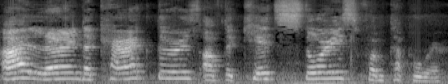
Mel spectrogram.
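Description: A middle-aged woman hosting a live cooking demonstration in her home kitchen, talking to viewers in a chatty, excitable way. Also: high voice, takes it slowly, far from the mic, slight background noise, low-quality recording. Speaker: host selling kitchenware. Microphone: camera across the counter.

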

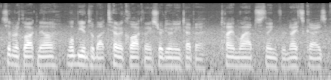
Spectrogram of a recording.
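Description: A man's voice: fairly low pitch, level tone, fast talker. A man in his thirties with an American accent, chatting casually and rambling to camera as an outdoor vlogger. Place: outdoors in mountain wilderness. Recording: outdoor ambient noise, wind.

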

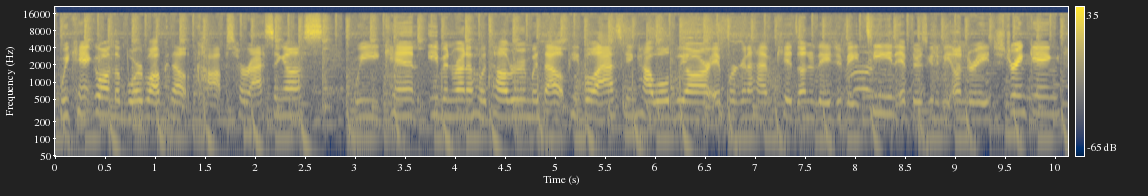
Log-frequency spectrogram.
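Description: Woman in her twenties, high flat voice, emphatic, handheld mic on a boardwalk, loud music behind. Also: a little fast, few pauses. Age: 20s. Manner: complaining, emphatic. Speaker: interviewee. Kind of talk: street interview. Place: outdoors on a busy boardwalk. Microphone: handheld mic held by interviewer.

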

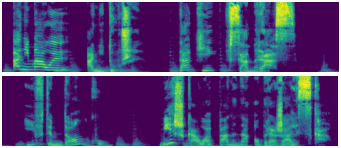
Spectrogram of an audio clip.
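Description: A woman reading a children's audiobook in an expressive, sing-song storytelling manner. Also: low-pitched, slow pace, pauses often, soft background music.

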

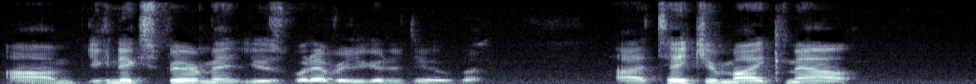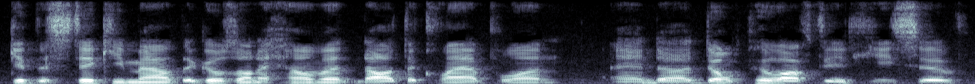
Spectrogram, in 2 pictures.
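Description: A man's voice: mid-range voice, fairly even intonation, normal speed. A man giving a casual, folksy how-to voice-over in an informal, self-deprecating way. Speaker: DIY tutorial host.

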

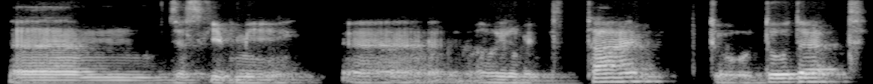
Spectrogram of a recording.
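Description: A man in his forties with a Portuguese accent, giving an informal online lecture in a halting, hesitant way. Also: lowish voice, steady tone, vocal fry, warm tone. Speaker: guest lecturer, architect. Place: indoors on a video call, roomy sound. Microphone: video call at desk distance. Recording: roomy, echoing video-call sound.

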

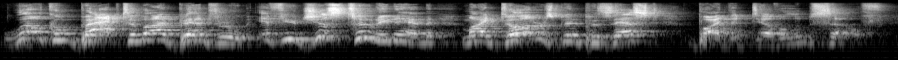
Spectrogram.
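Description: A man playing an excitable sports-style commentator, calling play-by-play. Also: extremely high pitch, a little slow, soft background music, full character voice. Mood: announcing. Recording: roomy echo.

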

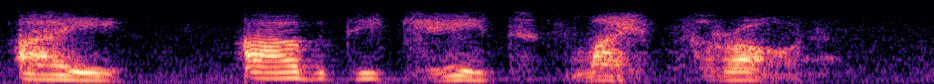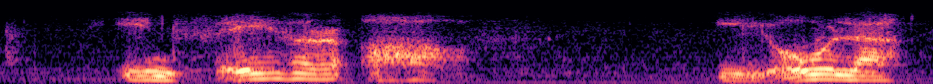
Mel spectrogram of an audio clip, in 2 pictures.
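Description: An actress in a 1970s radio drama playing an anxious foreign palace maid who speaks broken, halting English. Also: female voice, sits low, expressive, a little hiss or hum, heavily acted. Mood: earnest. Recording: dull 1970s radio broadcast.

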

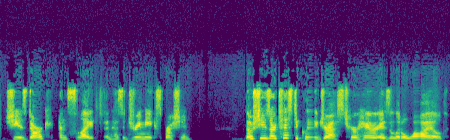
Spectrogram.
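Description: Young woman, scripted narration, stage directions, higher voice, dry close sound. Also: dry recording, poor audio. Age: young adult. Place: small lit room at home, on a video call.

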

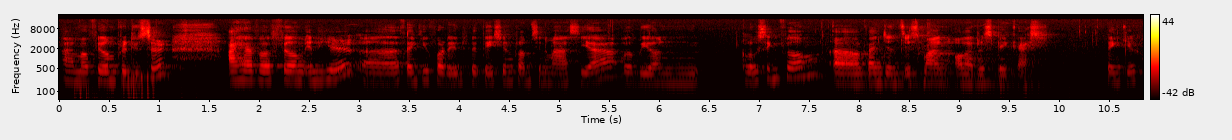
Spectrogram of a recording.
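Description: A woman's voice: lowish voice, normal speed, slight background noise. Woman from Indonesia, faint clicks behind. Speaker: film producer, panelist.

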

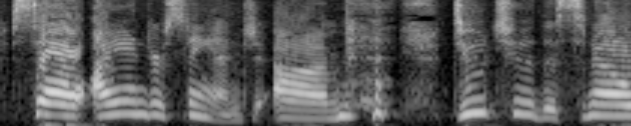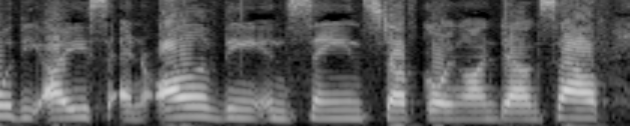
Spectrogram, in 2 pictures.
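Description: A woman's voice: medium pitch, unhurried, darkish tone, no echo, rough recording. A woman in her thirties hosting a casual sewing-shop live stream from her studio. She chats, laughs often and jumps between topics. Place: indoor sewing shop studio with bags on shelves.

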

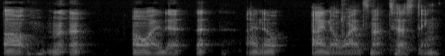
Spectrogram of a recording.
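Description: A man giving a casual, halting how-to walkthrough, thinking aloud as he demonstrates a product. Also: low voice, creaky, a bit bright. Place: indoors at a table. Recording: very noisy home video, clicks and beeps.

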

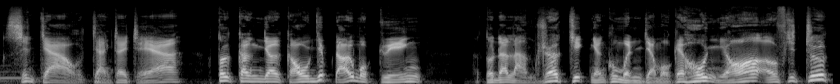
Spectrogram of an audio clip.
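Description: A scheming fairy-tale villain for a cartoon. His delivery is theatrical and commanding, with a bright, forceful edge. The pitch swings widely as he schemes and threatens. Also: very animated, normal speed, dry recording, soft background music. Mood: sly, coaxing. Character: sly, menacing older villain man luring a boy. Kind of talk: animated fairy tale dub.

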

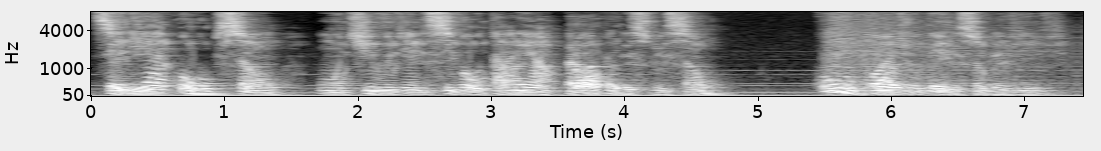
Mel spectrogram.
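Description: An actor playing a cold, menacing, corrupted digital entity in a science-fiction audio drama, speaking formally and with detachment. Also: male voice, low voice, animated, recorded from a distance. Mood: cold, curious. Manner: formal, detached, deliberate phrasing. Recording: echoey, loud music underneath.

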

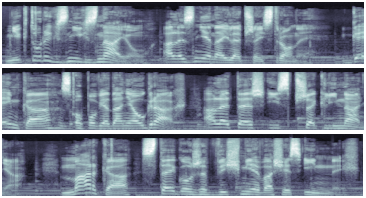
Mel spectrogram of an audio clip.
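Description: The narrator of a children's adventure radio play. His voice sits a little high for a man. He tells the story as scripted narration over faint music. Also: expressive, measured pace. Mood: storytelling. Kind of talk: scripted audio drama narration.

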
